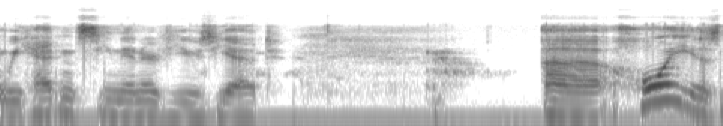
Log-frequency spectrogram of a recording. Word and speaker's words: Haughey: There was actually it was a prime minister, a leader of some kind in Ireland in the 80s who had the same last name, and they pronounced it Haughey.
